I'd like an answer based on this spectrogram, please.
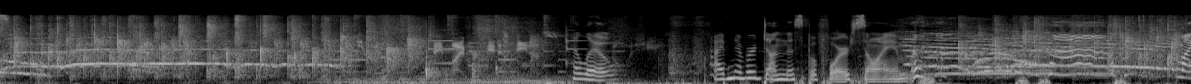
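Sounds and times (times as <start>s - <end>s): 
audience clapping: 0.0s - 5.4s, 9.3s - 11.9s
speech: 5.7s - 6.3s, 7.1s - 9.5s, 10.2s - 10.6s.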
